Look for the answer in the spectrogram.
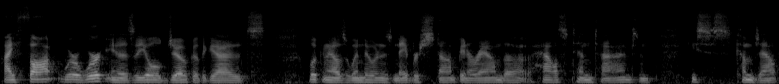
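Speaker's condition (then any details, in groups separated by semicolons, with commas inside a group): No condition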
